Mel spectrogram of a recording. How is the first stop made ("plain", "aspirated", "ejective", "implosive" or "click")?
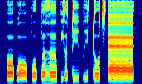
implosive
